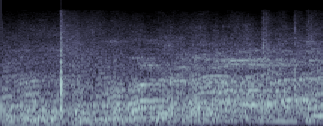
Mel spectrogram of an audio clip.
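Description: A cloth-wrapped glass shattering under a stamping shoe, a single sharp crack about half a second in: the breaking of the glass that ends a Jewish wedding ceremony. Voices talk around it.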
